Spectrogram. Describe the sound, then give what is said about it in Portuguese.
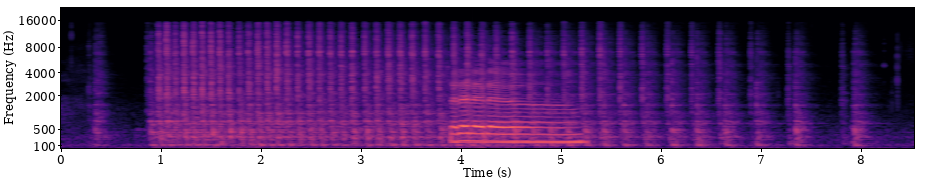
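A spinning roulette prize wheel ticks rapidly and steadily, then its clicks gradually slow and spread out until it stops, with a short tonal musical flourish rising over the ticking partway through. “pode girar então a nossa roleta.”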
